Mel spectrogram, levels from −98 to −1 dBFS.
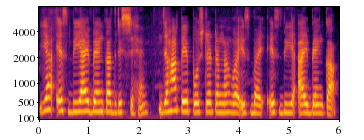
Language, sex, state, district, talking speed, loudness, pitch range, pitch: Hindi, female, Jharkhand, Palamu, 150 wpm, -15 LUFS, 230-260 Hz, 240 Hz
